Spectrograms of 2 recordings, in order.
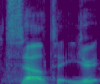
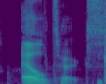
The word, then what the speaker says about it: Celtics: Celtics. It's a C. It's a hard C. – Cavs. – Celtics.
